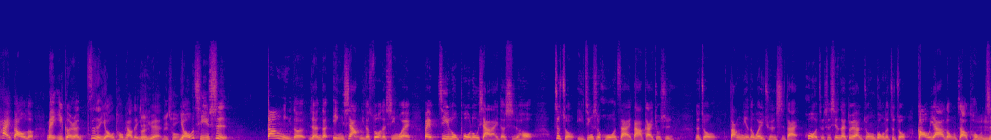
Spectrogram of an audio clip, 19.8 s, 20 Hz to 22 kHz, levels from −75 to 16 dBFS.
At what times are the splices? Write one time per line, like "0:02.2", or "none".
none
